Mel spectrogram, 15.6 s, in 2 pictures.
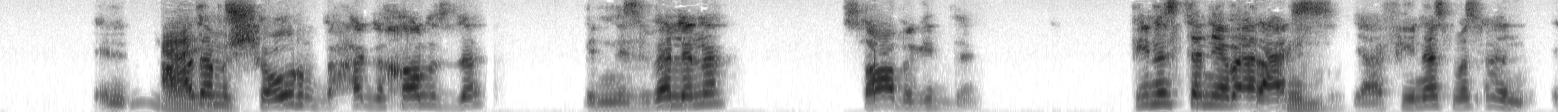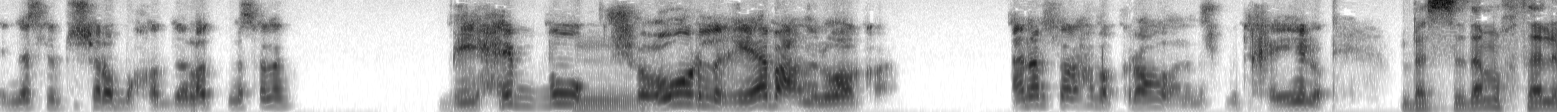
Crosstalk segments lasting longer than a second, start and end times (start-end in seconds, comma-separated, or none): none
